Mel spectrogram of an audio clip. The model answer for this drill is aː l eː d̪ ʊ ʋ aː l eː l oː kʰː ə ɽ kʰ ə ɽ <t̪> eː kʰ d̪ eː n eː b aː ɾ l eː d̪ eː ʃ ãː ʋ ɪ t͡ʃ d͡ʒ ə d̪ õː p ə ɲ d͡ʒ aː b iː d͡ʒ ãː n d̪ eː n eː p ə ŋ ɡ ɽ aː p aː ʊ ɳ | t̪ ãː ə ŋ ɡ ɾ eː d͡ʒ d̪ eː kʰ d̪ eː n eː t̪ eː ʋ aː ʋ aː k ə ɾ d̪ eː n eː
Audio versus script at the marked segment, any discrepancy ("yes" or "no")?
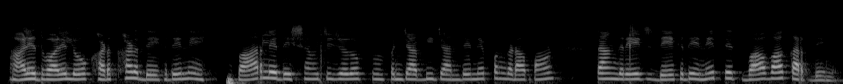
yes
